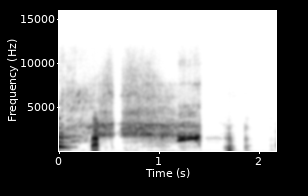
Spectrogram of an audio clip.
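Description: A man's breathy laughter for about a second and a half, ending abruptly, followed by a couple of faint clicks.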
